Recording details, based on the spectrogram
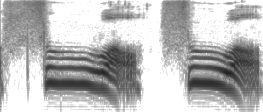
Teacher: you have to round your lips for the foo but then for a good L at the end you should not round your lips so you have to go fool fool but it's smooth and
